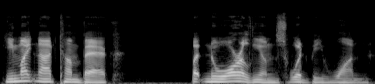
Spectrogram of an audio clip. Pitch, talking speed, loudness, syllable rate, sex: 110 Hz, 175 wpm, -19 LUFS, 4.0 syllables/s, male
